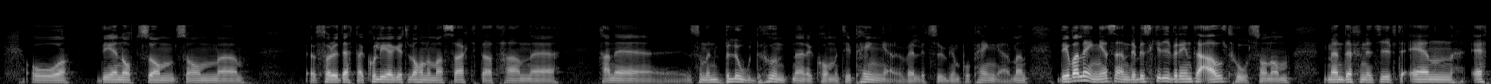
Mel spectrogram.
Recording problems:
high frequencies cut off; noticeable; nothing above 6 kHz

